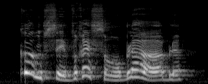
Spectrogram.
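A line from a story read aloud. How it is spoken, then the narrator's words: Pigeon sneering. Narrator (French): ricana le pigeon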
